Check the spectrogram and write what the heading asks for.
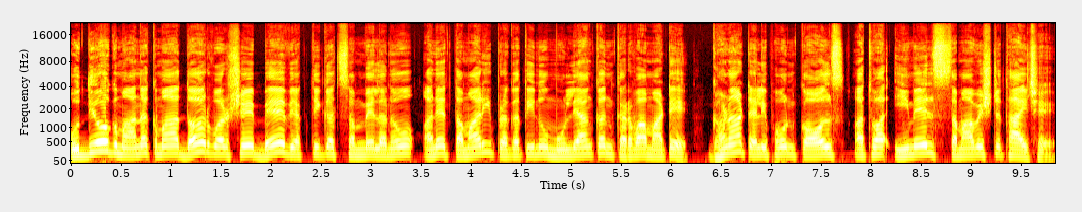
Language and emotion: Gujarati, neutral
